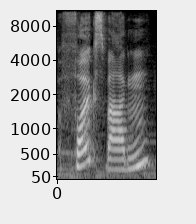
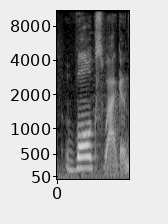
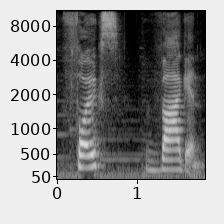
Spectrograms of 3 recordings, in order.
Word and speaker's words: Volkswagen: But even if we did go by the full name, it would be pronounced Volkswagen and not Volkswagen. So just imagine that it was spelled with an F and V instead. Volkswagen.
